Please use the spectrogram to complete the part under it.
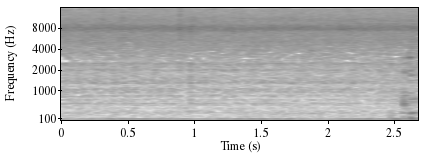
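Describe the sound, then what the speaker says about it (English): Sliced onions fry in a tablespoon of freshly added oil for egg bhurji, making a steady, even sizzle and hiss close by, with no voices. "I'm just adding 1 tablespoon of oil. This will help these onions to fry and turn into caramelization"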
